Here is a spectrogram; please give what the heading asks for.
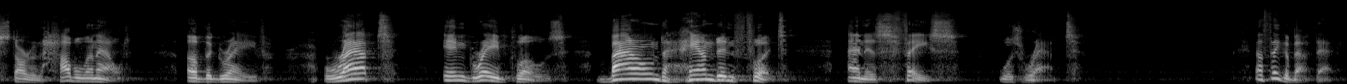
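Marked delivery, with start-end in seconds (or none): none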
